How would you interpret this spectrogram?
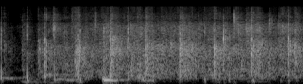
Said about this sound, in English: It's such a great cause. Give her a clap.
